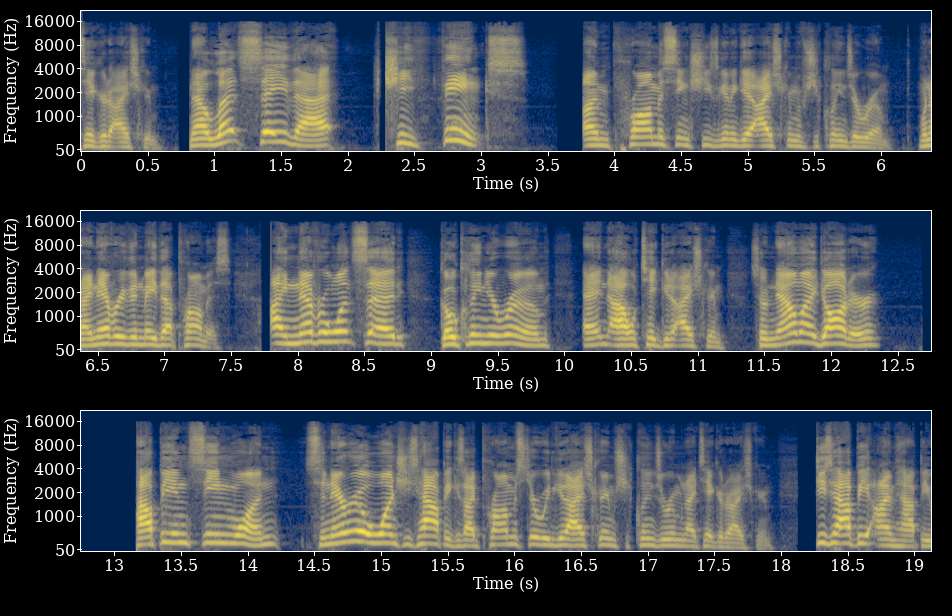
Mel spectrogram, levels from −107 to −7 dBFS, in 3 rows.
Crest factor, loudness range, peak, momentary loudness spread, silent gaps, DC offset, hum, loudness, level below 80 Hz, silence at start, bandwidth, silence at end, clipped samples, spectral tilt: 22 dB; 4 LU; 0 dBFS; 13 LU; 0.72-0.81 s, 3.56-3.76 s, 7.73-7.79 s, 12.68-13.16 s, 18.12-18.26 s; under 0.1%; none; -22 LUFS; -64 dBFS; 0 s; 16 kHz; 0 s; under 0.1%; -3.5 dB/octave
